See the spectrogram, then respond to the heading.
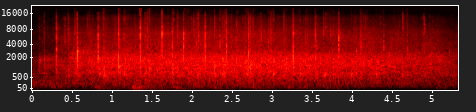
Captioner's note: applause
